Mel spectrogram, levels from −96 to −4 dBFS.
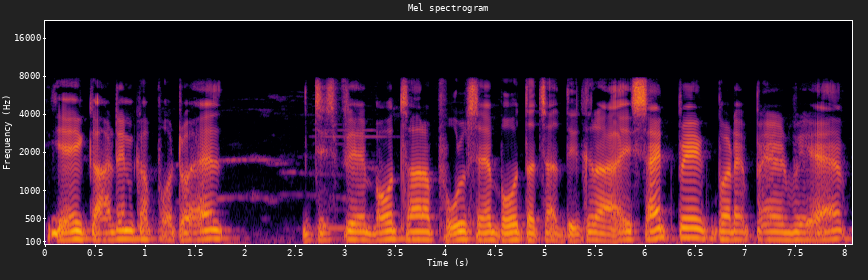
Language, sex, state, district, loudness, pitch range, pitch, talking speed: Maithili, male, Bihar, Supaul, -27 LUFS, 130-145 Hz, 140 Hz, 165 wpm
